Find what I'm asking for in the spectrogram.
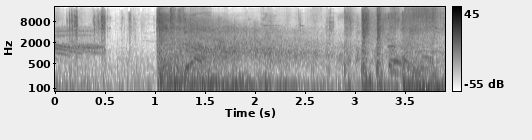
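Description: Gunfire from a Valorant match, sharp bursts of shots loud in the foreground of game audio, with a brief quiet gap before the shooting resumes and continues to the end.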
